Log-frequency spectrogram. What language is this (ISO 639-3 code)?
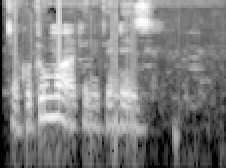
swa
